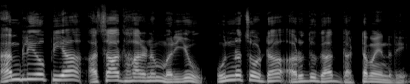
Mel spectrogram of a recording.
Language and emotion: Telugu, neutral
